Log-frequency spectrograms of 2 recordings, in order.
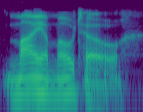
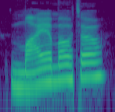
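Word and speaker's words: Miyamoto: okay go for it I said myoto myamoto yeah I never got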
